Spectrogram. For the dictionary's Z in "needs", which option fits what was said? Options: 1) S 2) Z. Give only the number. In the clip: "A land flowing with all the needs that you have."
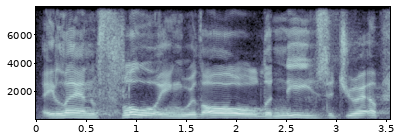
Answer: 2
